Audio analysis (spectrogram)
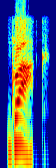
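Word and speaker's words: grok: r o k spelled gr r o okay grock grock grock your word of the day pronounced Gro it's a verb and it means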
